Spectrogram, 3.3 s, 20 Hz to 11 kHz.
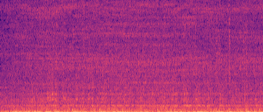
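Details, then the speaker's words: Rolls-Royce Silver Shadow II V8, long stood in a field, first run after cleaning the carburettors; even, low-pitched idle that holds steady without stumbling or misfires, running on its own, though a belt issue remains. "She's running. I still got that issue on that belt."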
